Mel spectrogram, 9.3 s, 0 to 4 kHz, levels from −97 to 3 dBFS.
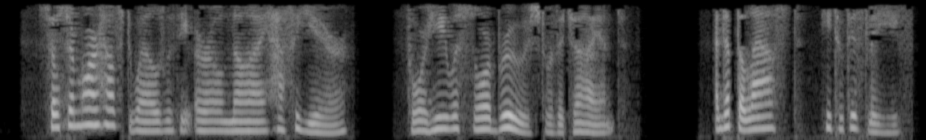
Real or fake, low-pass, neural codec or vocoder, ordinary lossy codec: fake; 3.6 kHz; codec, 16 kHz, 0.5 kbps, FunCodec, trained on LibriTTS, 25 frames a second; MP3, 16 kbps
